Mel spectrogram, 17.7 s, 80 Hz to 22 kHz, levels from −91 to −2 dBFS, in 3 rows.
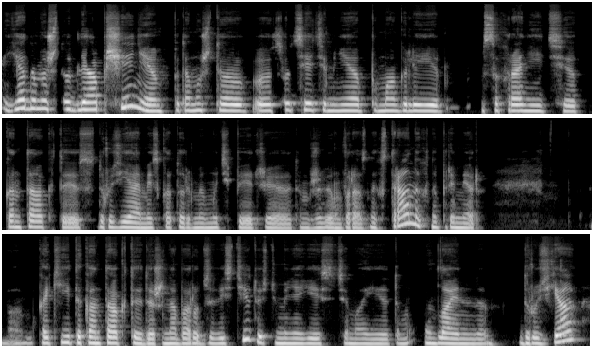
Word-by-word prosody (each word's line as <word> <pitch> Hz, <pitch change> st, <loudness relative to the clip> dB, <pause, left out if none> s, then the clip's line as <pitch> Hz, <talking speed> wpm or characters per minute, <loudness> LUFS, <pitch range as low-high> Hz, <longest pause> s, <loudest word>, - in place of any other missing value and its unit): Я 265 Hz, +5 st, +3 dB
думаю, 280 Hz, -1 st, +2 dB
что 260 Hz, 0 st, +2 dB
для 245 Hz, +1 st, +6 dB
общения, 245 Hz, -, +2 dB
потому 220 Hz, 0 st, 0 dB
что, 215 Hz, -2 st, +3 dB
э, 210 Hz, 0 st, +3 dB
соцсети 235 Hz, +1 st, 0 dB
мне 205 Hz, 0 st, +2 dB
помогли 205 Hz, -1 st, +2 dB, 0.4 s
сохранить 205 Hz, -2 st, -1 dB, 0.3 s
контакты 190 Hz, -, -2 dB
с -, -, -15 dB
друзьями, 180 Hz, -3 st, 0 dB
с 160 Hz, -, -12 dB
которыми 170 Hz, -1 st, -4 dB
мы 170 Hz, +1 st, -2 dB
теперь, 85 Hz, -, -6 dB
э, 80 Hz, -1 st, -3 dB
там, 165 Hz, -1 st, -9 dB
живём 165 Hz, 0 st, -3 dB
в -, -, -17 dB
разных 160 Hz, +1 st, -4 dB
странах, 265 Hz, -, 0 dB
например. 180 Hz, -2 st, -3 dB, 1.1 s
Бам. 185 Hz, +1 st, -9 dB
Какие-то 205 Hz, +2 st, +2 dB
контакты 195 Hz, -1 st, +3 dB
даже, 170 Hz, +1 st, +1 dB
наоборот, 175 Hz, -2 st, 0 dB
завести. 180 Hz, -, -1 dB
То 230 Hz, -, -3 dB
есть 210 Hz, 0 st, -1 dB
у -, -, +1 dB
меня 180 Hz, 0 st, +2 dB
есть 175 Hz, -2 st, -2 dB
мои 170 Hz, -2 st, -1 dB
там 170 Hz, +3 st, -7 dB
онлайн-друзья, 180 Hz, -, +1 dB
190 Hz, 135 wpm, -21 LUFS, 170-215 Hz, 1.1 s, для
